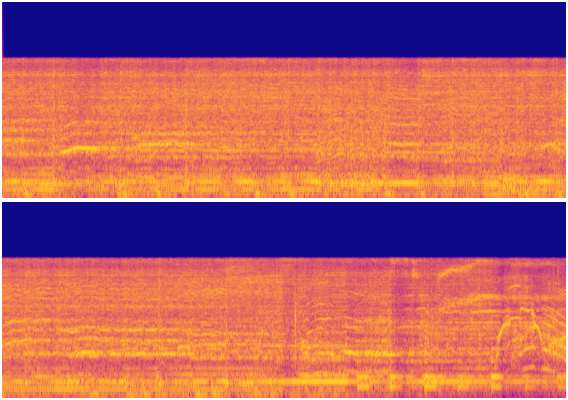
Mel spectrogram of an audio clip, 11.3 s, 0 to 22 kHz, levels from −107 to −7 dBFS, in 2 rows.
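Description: The audio has nothing technically wrong with it; it carried over a G.722 call path at 64 kbps, with nothing above 8 kHz.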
